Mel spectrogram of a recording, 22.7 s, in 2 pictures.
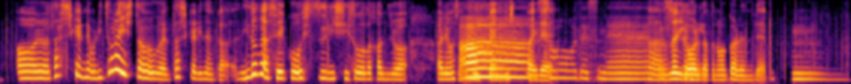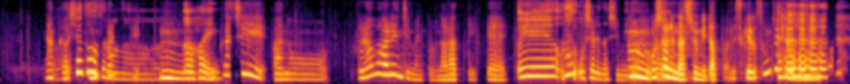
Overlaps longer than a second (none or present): present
